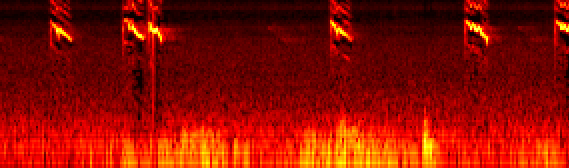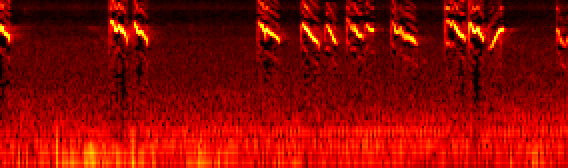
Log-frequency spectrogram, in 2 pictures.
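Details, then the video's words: Loud white-eye singing to spur other white-eyes into song: sharp, high, falling chirps given singly or in quick pairs and trills, spaced through the recording, over a soft low rumble of background noise. "Suara Burung Pleci Gacor membuat Semua Pleci langsung ngalas"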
